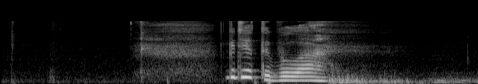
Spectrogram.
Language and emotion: Russian, sad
